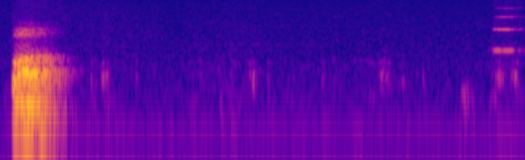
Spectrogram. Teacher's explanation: being a voiceless sound, there should be no vibration in your vocal cords during the production of this sound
